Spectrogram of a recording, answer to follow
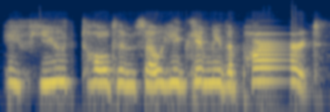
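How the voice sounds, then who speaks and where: Woman as ambitious young radio-drama schemer: highish, bright, meek on the surface, cold underneath, slightly dull audio. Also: steady tone, moderate pace. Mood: coolly menacing. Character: scheming young actress, falsely meek, coolly blackmailing. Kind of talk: radio play acting. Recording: dull, lo-fi voice track.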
